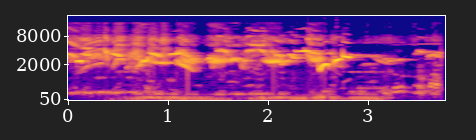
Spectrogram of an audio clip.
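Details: Oriental magpie-robin delivering a provoking fighting song, 'ngeplong tarung', packed with varied phrases to make rival birds sing and open their tails; busy high twittering and whistled slurs ending in a longer clear note, over intermittent low rumbling bursts.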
